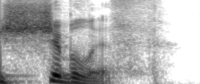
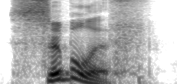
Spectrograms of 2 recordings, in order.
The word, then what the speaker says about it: Shibboleth: So they said to him, "Say Shibboleth." And they'd say, "Sibboleth." And he could not pronounce it right.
